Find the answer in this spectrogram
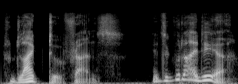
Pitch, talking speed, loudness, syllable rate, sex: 145 Hz, 225 wpm, -19 LUFS, 4.9 syllables/s, male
